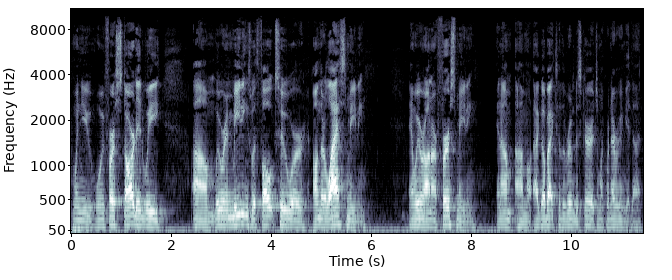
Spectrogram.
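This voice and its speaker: A man's voice: lowish voice, steady tone. Folksy Appalachian man preaching. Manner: folksy, halting and self-deprecating. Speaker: visiting missionary preacher. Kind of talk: sermon, folksy address to a congregation.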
